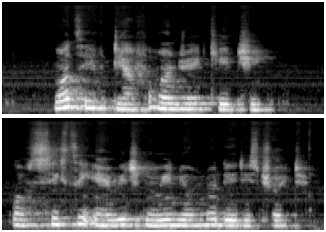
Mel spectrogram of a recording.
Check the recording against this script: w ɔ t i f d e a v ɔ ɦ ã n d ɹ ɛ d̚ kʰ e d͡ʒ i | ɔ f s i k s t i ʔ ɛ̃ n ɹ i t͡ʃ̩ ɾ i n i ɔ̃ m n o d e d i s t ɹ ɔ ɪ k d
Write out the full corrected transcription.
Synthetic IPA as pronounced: w ɔ t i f d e a f ɔ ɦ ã n d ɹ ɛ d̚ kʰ e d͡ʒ i | ɔ f s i k s t i ʔ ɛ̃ n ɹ i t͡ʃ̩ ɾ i n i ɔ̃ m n o d e d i s t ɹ ɔ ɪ d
